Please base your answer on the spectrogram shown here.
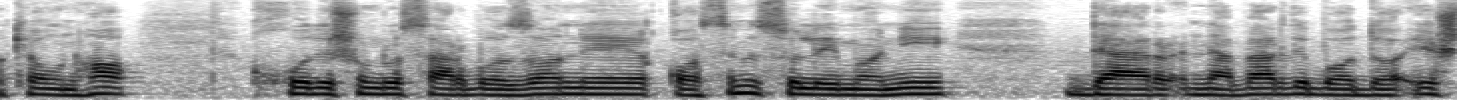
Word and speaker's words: قاسم: که مجریا و خبرنگارها از قاسم رو قشنگ قاسم تلفظ میکنن.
